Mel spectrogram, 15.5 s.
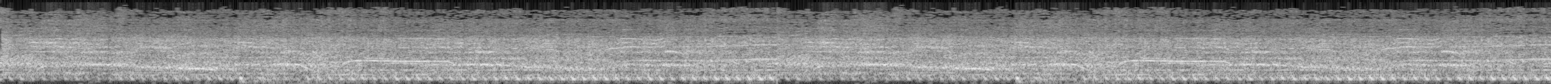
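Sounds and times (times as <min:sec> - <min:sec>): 
fans chanting: 0:00.0 - 0:15.5.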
